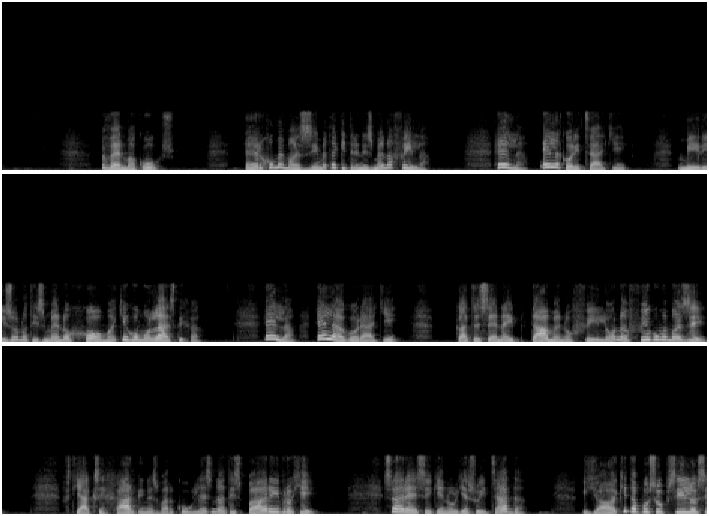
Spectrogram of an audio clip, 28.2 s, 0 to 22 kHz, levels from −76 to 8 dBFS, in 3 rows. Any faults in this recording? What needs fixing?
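No faults heard; nothing here needs fixing.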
